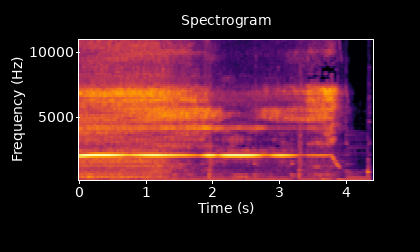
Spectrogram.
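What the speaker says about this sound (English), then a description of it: "I'm going to go ahead and just try to vacuum it out." A Dyson vacuum cleaner sucks loose dirt out of an RV air conditioner with a loud steady whine. Its pitch wavers as the nozzle moves, and near the end the motor winds down and cuts out.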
